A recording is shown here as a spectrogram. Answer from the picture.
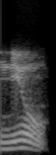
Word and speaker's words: nu: This is नॉट we, this is न्यू। Frequency है ये भी फ्रीक्वेंसी है। फ्रीक्वेंसी को हम न्यू से रिप्रेजेंट करते हैं ना, बताया होगा ना मैम ने। NU, न्यू प्रोनाउंसिएशन होगा इसका, न्यू।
